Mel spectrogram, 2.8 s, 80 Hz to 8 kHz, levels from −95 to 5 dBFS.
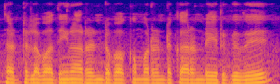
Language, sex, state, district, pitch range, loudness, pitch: Tamil, male, Tamil Nadu, Kanyakumari, 120-125 Hz, -15 LUFS, 125 Hz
